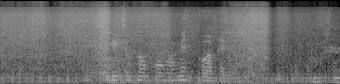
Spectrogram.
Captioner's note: speaking Inuit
